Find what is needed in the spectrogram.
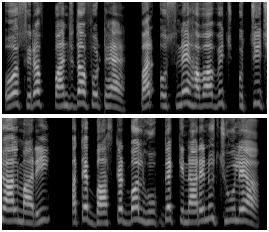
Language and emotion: Punjabi, surprised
